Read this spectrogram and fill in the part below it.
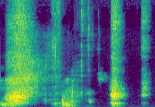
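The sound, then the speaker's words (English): A single loud, sharp sneeze bursts out at the start, followed by a few shorter, quieter snorts and breathy noises. “Bless you.”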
